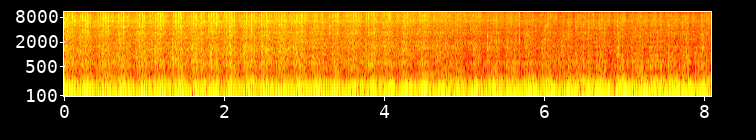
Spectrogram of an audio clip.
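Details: 1998 Mitsubishi Eclipse RS at idle: irregular low thudding about twice a second under the engine rumble; owner thinks the knock comes from the transmission but is unsure of the source.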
